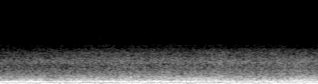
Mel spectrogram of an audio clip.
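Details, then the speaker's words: Ford Focus after an error code was cleared, accelerating toward the motorway: a steady road rumble builds evenly with no clunks, slip or flare; the gear change is smooth, the power is enough and there are no error messages. "it works as it should look it drives normal no error messages no problems at all it's got enough power the gear change is smooth"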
